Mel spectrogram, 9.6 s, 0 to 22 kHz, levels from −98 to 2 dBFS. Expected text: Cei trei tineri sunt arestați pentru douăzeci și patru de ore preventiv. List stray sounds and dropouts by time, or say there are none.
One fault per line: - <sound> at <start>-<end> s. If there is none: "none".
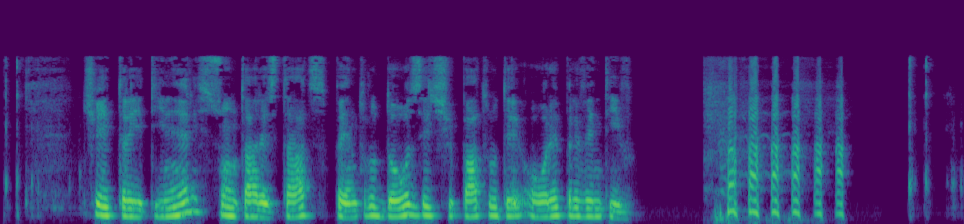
- laugh at 7.0-8.6 s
